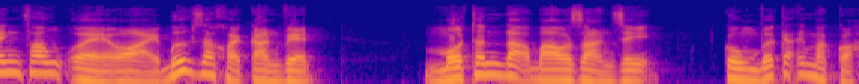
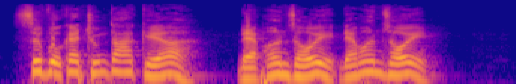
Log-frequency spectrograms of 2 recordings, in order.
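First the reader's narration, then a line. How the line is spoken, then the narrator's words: Cheering. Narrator (Vietnamese): Hai người reo hò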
